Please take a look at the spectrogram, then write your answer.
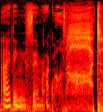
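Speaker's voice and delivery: breathy confessional whisper. Real, not acted. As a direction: hush it like a secret crush. Confessing a crush, unvoiced.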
